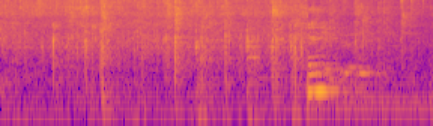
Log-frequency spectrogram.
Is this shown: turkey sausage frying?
yes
